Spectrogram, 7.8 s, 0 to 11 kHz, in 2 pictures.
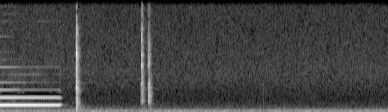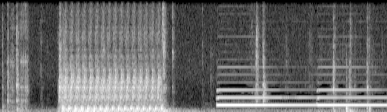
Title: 7.3L No Start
